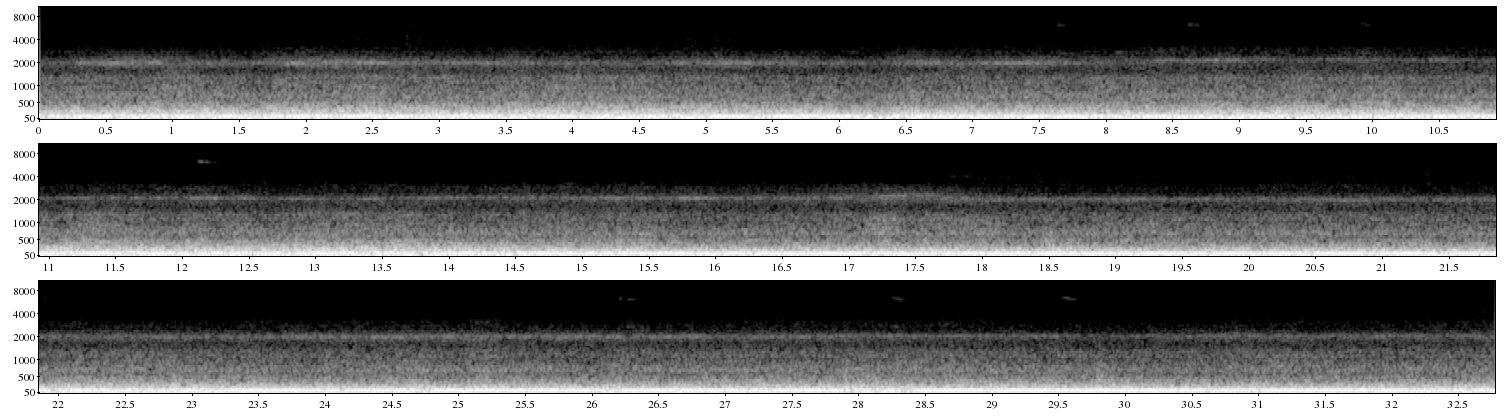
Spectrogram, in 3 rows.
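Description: Steady running noise inside an E7-series Shinkansen car travelling on the Joetsu Shinkansen: a constant low rumble with a faint steady high tone above it.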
